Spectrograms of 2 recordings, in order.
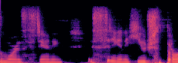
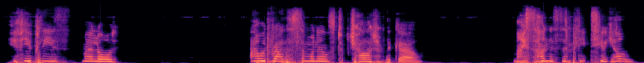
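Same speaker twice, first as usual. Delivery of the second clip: higher, louder cold and calm mother; Narcissa's cold calm voice; 8 semitones higher, 5 dB louder than usual. Acted. Narcissa asking Voldemort to spare her son, cold and calm. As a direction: plead coldly and calmly for her son. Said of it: "cold voice, clear and calm".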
